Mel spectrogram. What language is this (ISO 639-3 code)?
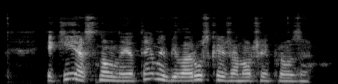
bel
